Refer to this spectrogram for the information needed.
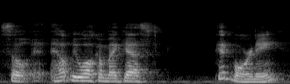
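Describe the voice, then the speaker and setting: A man's voice: fairly high pitch, expressive, measured pace, darkish tone, echoey room, dull audio. Folksy rambling male radio host. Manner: rambling, folksy, many restarts. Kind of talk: casual radio chat.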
